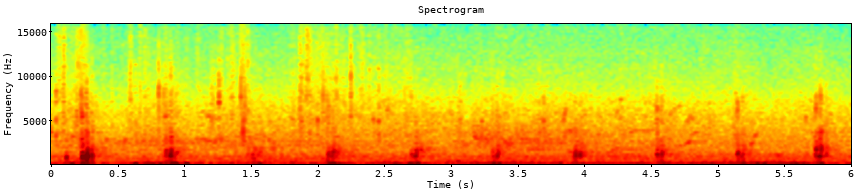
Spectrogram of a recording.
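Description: Australian Stock Horse gelding cantering on a sand arena, its hoofbeats falling in a steady rhythm of a little under two strides a second.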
